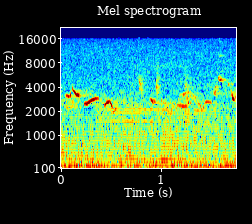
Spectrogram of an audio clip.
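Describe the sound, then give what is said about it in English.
A blackcap about 30 yards away sings bright, quick warbling phrases over a softer morning chorus of other birds, the notes rising and falling, with no voices present. “But as you can hear, there's still this black cap just appeared beside me, or 30 yards from me.”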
